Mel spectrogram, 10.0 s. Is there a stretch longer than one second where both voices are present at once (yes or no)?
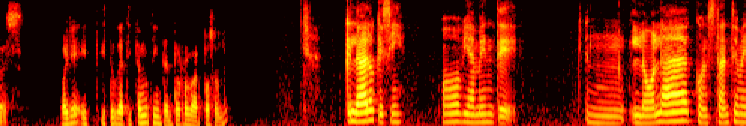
no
